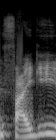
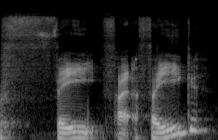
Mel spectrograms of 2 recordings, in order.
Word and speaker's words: Feige: shows should play out is that how his name is pronounced feige i i it's either kevin feige or fate i always read it in my head as phage oh like with a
